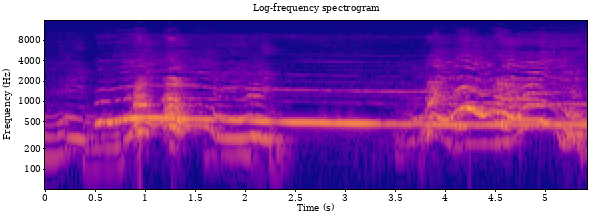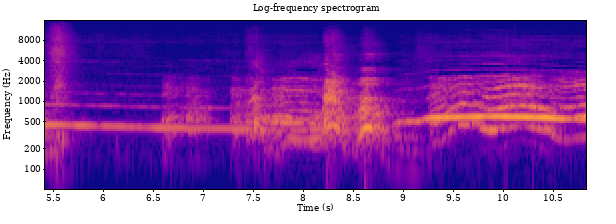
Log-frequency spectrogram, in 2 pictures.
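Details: Two Bullmastiff dogs singing together to noises being made. Overlapping drawn-out howls rise and fall, some wavering and yodel-like, others held level and slowly sinking. Brief human voices mix in between.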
